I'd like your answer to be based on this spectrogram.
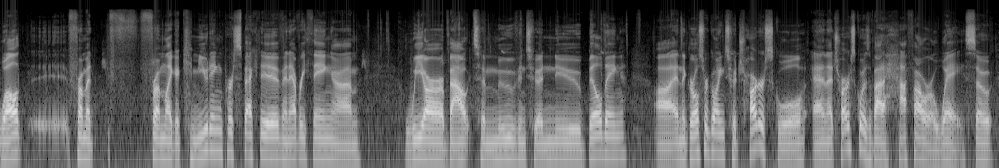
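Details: Adult man speaking; ordinary speech.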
